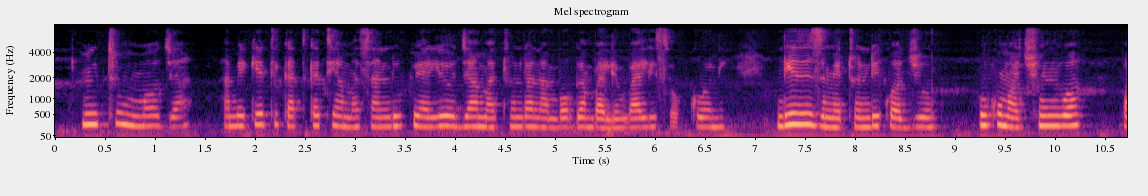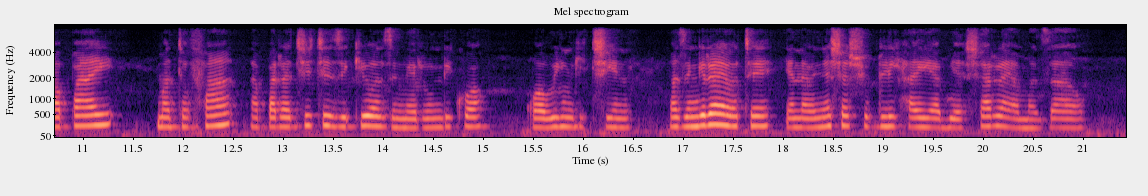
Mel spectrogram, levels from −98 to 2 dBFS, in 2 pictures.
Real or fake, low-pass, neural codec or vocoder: fake; 7.2 kHz; codec, 16 kHz, 8 kbps, FunCodec, trained on LibriTTS, 25 frames a second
